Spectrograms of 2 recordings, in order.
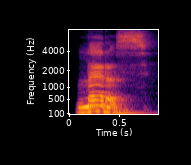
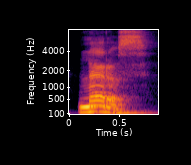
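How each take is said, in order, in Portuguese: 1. O T do meio é um toque rápido, parecido com R. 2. O T do meio é um toque rápido, parecido com R.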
